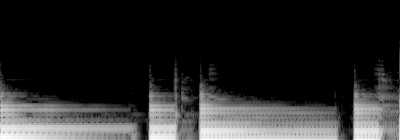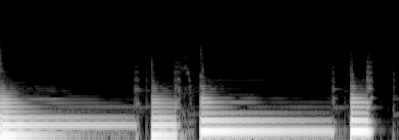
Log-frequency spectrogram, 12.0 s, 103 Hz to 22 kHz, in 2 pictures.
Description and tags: Dark loops 051 bass dry version 1 80 bpm
80, 80bpm, bass, bpm, dark, loop, loops, piano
